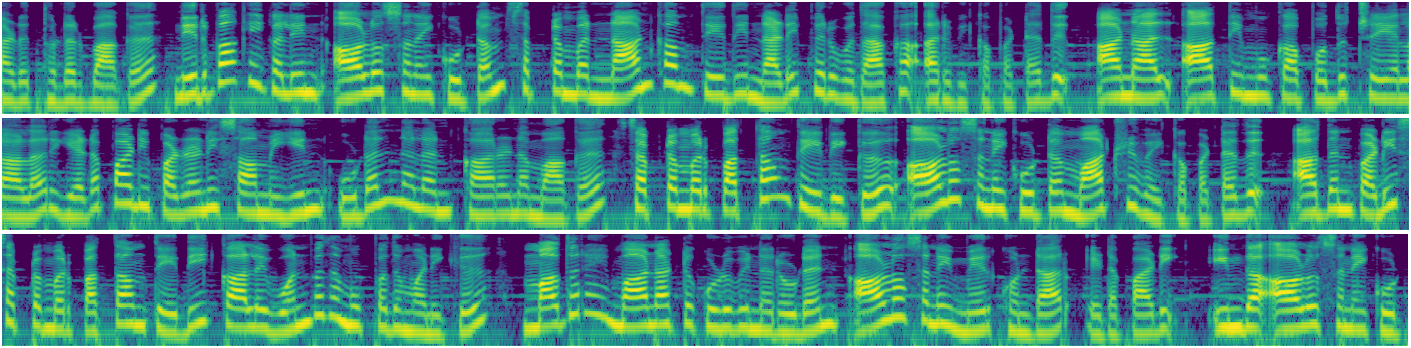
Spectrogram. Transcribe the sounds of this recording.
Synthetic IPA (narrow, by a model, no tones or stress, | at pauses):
aːɽɯt̪ɔɽɐɾbaːɣɐnɪɾʋaːɣɐɪɣɐɭɪnaːloːsɐnɐɪkːuːʈːɐmsɛp̚ʈɐmbɐɾnaːnɡaːmt̪eːðinɐɽɐɪpːɛɾɯʋɐðaːɣɐʔɐɾɪʋɪkːɐpːɐʈːɐðɯaːnaːlaːt̪imuːɣaːpɔðɯt͡ʃːɛjɐlaːlɐɾɛɽɐpːaːɽipɐɽɐɳisaːmɪjɪnʊɽɐlnɐlɐnkaːɾɐɳɐmaːɣɐsɛp̚ʈɐmbɐɾpɐt̪ːaːmt̪eːðɪkːɯʔaːloːsɐnɐɪkːuːʈːɐmːaːʈriʋɐɪkːɐpːɐʈːɐðɯʔɐðɐnpɐɽisɛp̚ʈɐmbɐɾpɐt̪ːaːmt̪eːðikaːlɐɪɔnbɐðɯmʊpːɐðɯmɐɳɪkːɯmɐðɯɾɐɪmaːnaːʈːɯkʊɻʊʋɪnɐɾɯɽɐnaːloːsɐnɐɪmeːrkɔɳɖaːɾɛɽɐpːaːɽiʔɪnd̪ɐʔaːloːsɐnɐɪkːuː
